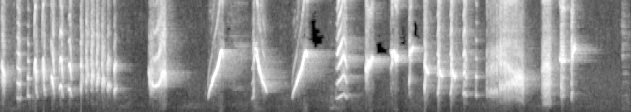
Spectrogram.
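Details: Long-tailed shrike singing a lure song of sharp 'tembakan' bursts to set other shrikes singing; a fast stuttering rattle, then strong rising whistled sweeps and quick chattering notes ending in a rasp.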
